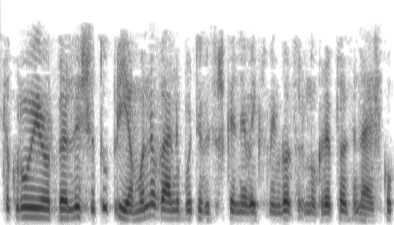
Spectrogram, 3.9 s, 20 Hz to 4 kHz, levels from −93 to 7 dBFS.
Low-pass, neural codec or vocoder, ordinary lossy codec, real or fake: 3.6 kHz; codec, 16 kHz, 2 kbps, X-Codec, WavLM features, trained on Multilingual LibriSpeech; MP3, 24 kbps; fake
